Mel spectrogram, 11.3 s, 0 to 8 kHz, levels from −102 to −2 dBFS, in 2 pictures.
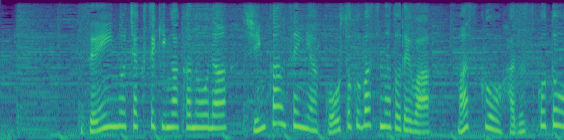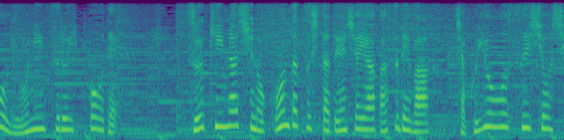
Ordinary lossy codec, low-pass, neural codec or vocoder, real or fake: none; 7.2 kHz; none; real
